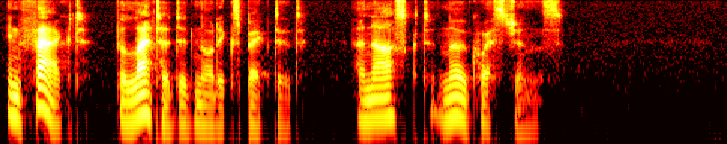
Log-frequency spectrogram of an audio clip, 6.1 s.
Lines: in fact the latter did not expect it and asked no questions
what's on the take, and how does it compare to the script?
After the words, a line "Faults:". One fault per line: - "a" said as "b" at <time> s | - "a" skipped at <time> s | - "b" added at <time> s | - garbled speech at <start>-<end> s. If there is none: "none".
in fact the latter did not expect it and asked no questions
Faults:
none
